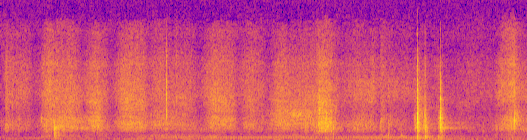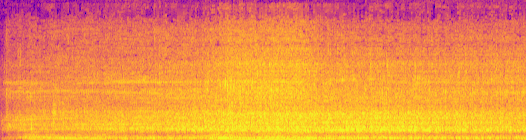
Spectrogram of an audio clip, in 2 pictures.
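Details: Keurig brewer after stuck check valve removed, cleaned and reinstalled, water loaded: a few clicks, then pump kicks in with steady low hum and flowing water, running evenly without straining or sputtering; pumping normally.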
